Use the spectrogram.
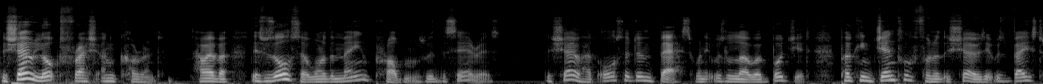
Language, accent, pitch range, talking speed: English, British, 120-165 Hz, 220 wpm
